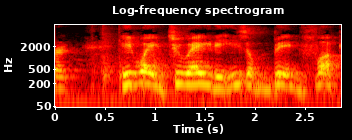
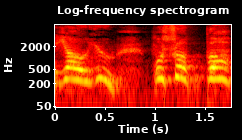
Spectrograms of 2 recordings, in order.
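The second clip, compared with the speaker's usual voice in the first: play-acted high, confrontational screaming; 6 semitones higher than usual. Acting out a rude challenger arriving at the gym: imitating someone screaming. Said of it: "screaming to".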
